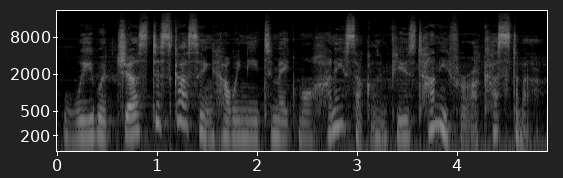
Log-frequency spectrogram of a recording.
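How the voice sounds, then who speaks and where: Woman acting a flirty, scheming witch, very lively. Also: lowish voice, fairly quick, slight background noise, lightly acted. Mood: smug, sinister. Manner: teasing, coaxing, sugary endearments with theatrical menace. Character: flirty, scheming witch who runs a potion shop. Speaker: voice actor in audio roleplay. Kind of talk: cinematic ASMR fantasy roleplay.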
